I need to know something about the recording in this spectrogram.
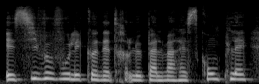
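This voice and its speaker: High-voiced woman hosting a podcast. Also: steady tone, normal speed, a little mellow. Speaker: podcast host and journalist. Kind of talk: scripted podcast narration.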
